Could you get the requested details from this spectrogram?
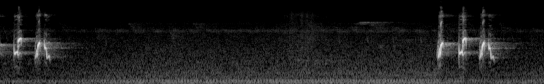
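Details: Olive-winged bulbul call meant to lure wild birds and train young ones: two short, crisp three-note phrases, liquid and slightly descending, spaced about four seconds apart against a quiet background.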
